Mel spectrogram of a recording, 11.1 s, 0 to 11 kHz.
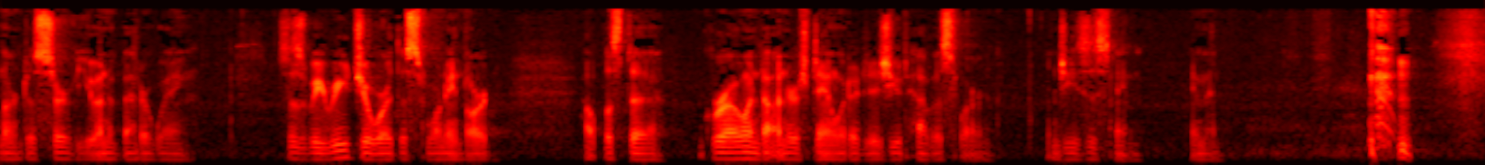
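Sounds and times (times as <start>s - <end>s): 
speech: 0.0s - 1.5s, 2.1s - 3.8s, 4.4s - 9.3s, 10.3s - 11.1s
quiet room hum: 0.0s - 11.1s
person coughing: 10.2s - 10.8s.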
